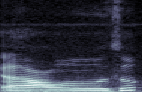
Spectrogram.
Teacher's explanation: منہ کے خالی حصے سے ادا ہوگا اور عین وسط حلق سے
